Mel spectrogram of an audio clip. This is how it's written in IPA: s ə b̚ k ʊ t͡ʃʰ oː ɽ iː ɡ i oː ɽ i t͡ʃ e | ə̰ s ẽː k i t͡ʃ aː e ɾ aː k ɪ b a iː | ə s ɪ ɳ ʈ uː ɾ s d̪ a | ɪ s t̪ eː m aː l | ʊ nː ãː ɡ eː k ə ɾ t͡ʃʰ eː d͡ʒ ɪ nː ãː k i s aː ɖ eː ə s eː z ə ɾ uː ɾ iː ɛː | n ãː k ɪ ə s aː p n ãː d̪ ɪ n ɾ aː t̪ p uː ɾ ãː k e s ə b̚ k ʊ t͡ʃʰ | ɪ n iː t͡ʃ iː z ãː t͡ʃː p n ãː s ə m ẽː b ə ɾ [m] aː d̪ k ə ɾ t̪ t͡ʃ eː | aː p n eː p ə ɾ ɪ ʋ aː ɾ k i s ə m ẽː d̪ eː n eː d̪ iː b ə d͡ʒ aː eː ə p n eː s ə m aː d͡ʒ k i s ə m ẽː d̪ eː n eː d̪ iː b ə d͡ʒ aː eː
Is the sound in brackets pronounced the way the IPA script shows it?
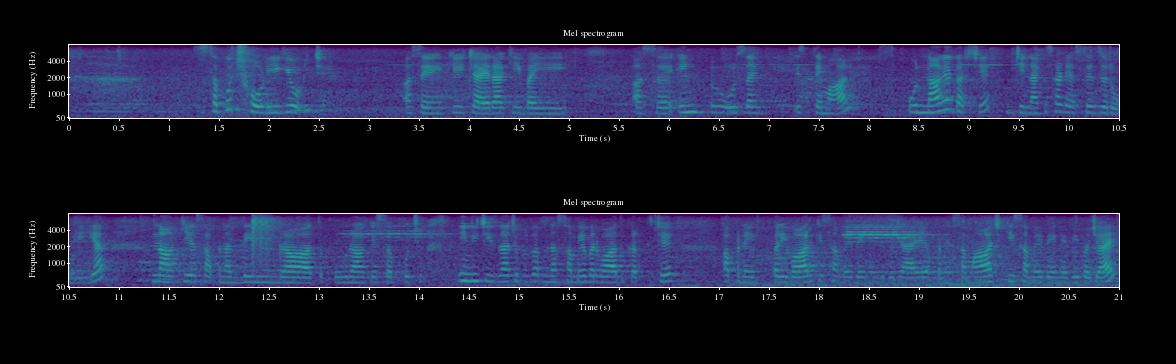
no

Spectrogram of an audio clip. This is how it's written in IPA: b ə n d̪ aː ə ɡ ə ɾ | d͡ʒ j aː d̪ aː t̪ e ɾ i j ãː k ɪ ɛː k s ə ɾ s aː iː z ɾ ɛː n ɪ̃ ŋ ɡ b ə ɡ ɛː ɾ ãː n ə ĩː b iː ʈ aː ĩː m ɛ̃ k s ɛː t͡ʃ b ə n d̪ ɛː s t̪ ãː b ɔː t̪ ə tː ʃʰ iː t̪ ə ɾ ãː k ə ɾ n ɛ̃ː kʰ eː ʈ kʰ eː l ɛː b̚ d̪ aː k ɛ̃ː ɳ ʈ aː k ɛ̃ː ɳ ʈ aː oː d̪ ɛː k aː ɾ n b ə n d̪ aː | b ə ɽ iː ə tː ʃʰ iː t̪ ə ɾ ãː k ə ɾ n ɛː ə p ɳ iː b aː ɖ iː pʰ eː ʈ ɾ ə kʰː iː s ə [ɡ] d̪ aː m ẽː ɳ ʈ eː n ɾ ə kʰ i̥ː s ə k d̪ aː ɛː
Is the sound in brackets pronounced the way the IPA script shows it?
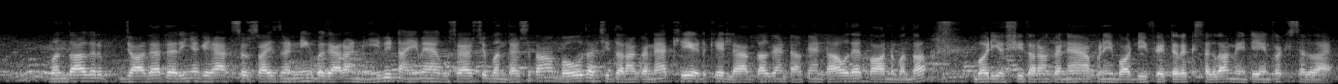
no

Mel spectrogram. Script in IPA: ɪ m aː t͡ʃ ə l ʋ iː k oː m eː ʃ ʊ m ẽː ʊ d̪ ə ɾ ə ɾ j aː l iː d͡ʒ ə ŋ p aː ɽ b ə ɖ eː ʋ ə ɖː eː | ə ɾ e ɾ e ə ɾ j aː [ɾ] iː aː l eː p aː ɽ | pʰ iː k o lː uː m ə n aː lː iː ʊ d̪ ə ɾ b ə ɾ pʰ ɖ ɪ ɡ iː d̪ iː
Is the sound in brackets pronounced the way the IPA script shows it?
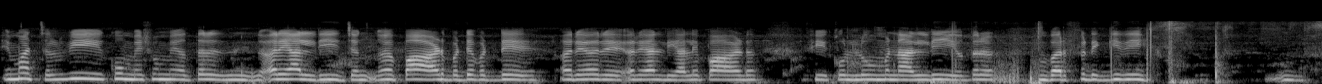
no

